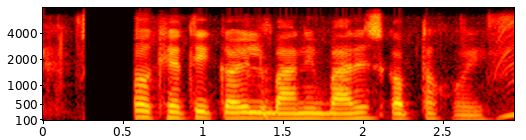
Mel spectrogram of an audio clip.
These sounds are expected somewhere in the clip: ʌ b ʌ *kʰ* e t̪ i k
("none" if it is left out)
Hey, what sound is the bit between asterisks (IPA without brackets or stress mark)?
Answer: kʰ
